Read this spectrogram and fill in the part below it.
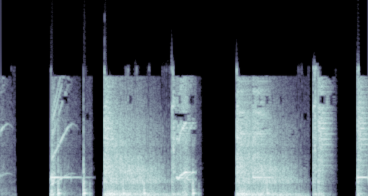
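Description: A game sound effect bursts out noisily as lines clear.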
